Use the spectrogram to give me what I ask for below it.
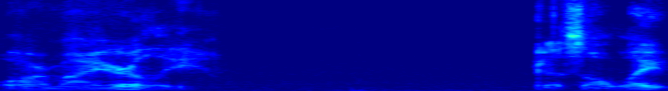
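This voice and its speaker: Using a raspy, put-on character voice, a man speaks slowly-ish at a fairly slow pace with a fairly low pitch. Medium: virtual streamer. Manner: reserved, low-key.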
